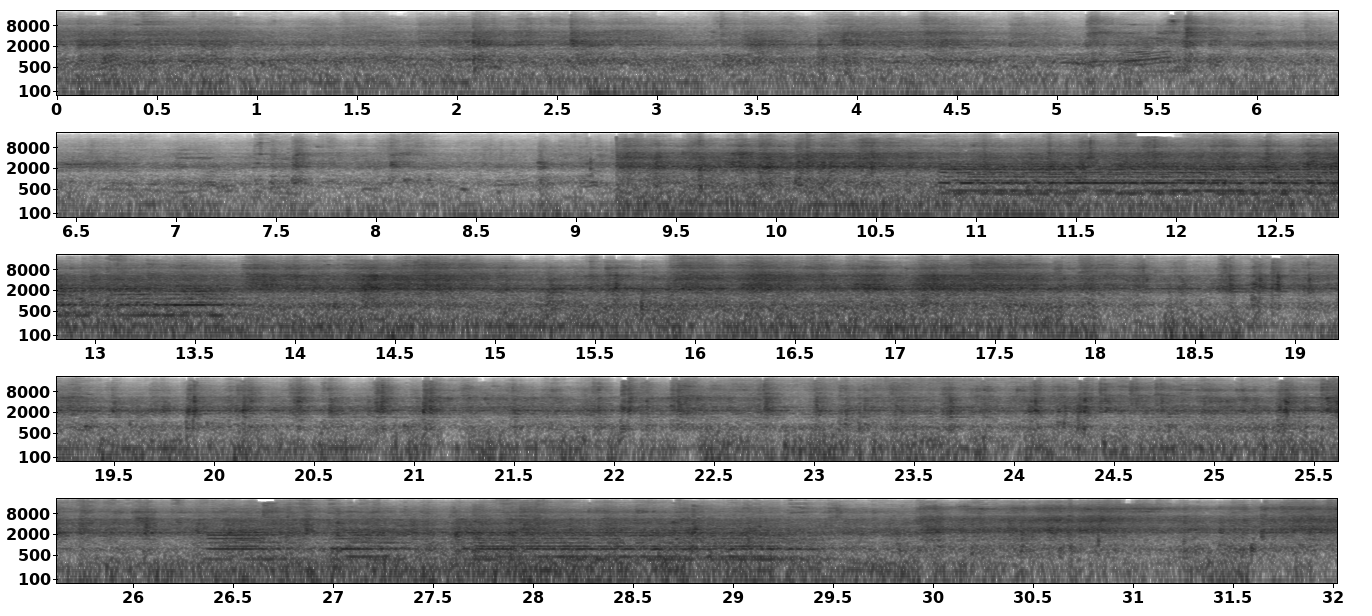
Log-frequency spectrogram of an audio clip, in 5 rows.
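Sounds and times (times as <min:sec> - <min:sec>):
train rumbling: 0:00.0 - 0:32.0
wheels clicking over rail joints: 0:00.0 - 0:32.0
locomotive air horn blasts: 0:10.8 - 0:14.0, 0:26.4 - 0:29.7.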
